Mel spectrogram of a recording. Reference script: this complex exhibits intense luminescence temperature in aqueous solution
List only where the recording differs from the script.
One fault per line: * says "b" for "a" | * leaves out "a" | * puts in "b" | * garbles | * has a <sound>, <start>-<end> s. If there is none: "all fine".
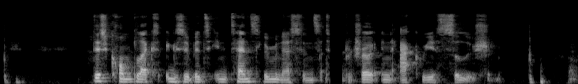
* has a dropout, 3.3-3.4 s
